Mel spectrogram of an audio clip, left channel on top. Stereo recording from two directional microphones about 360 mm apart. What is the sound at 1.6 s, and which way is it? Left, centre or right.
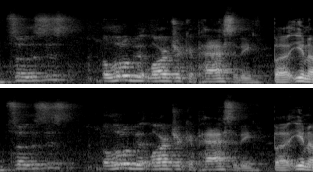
A man's voice, centre.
